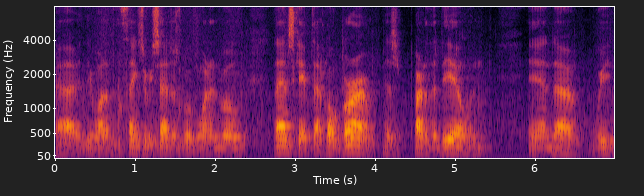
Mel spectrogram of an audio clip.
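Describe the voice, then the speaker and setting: Speaking at a moderate pace in a room with audible echo, a man with a medium-pitched voice keeps a monotone, flat intonation while his loudness swings widely. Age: 80s+. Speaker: property developer. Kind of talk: public meeting comment. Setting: town planning commission meeting.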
